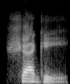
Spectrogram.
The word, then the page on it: shaggy: American English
